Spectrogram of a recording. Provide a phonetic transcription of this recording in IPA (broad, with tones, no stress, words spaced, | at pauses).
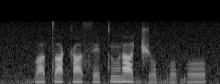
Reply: ba˧ta˦ka˧se˧ tũ˦ɾa˦˨ d͡ʒo˨ bo˨ɡo˧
